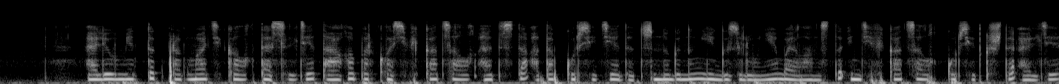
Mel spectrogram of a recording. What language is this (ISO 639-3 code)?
kaz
